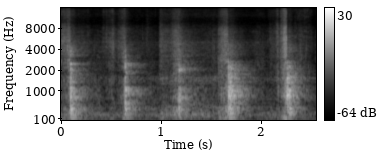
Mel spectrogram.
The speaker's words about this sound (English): So now we have got some garlic. Yes, we're going to mince the garlic, and we're going to mince the ginger, and that's going to go all inside of the gyoza.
